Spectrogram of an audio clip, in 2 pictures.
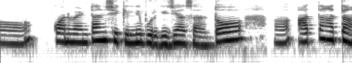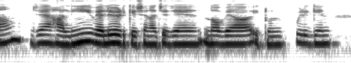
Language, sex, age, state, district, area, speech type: Goan Konkani, female, 18-30, Goa, Murmgao, rural, spontaneous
